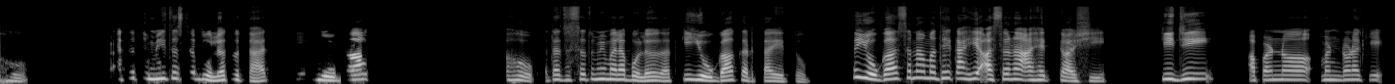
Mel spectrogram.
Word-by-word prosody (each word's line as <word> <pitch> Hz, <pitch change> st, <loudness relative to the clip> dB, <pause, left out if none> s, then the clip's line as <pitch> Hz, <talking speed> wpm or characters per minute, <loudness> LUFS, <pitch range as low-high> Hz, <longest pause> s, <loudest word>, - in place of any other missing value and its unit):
हो. 155 Hz, -1 st, -6 dB, 0.9 s
आता 290 Hz, -, -8 dB
तुम्ही 255 Hz, 0 st, +4 dB
जसं 280 Hz, -2 st, -5 dB
बोलत 205 Hz, 0 st, +2 dB
होतात 170 Hz, -5 st, -2 dB, 0.3 s
की 245 Hz, -, -21 dB, 0.2 s
योगा, 200 Hz, +5 st, +6 dB, 1.5 s
हो, 200 Hz, -5 st, -1 dB, 0.2 s
आता 225 Hz, 0 st, -2 dB
जसं 205 Hz, +3 st, -5 dB
तुम्ही 245 Hz, +1 st, +1 dB
मला 230 Hz, -1 st, +4 dB
बोलत 175 Hz, -3 st, +1 dB
होतात, 165 Hz, -1 st, -2 dB
की 230 Hz, -, -2 dB
योगा 185 Hz, -2 st, +4 dB
करता 165 Hz, -4 st, -4 dB
येतो. 140 Hz, -5 st, -6 dB, 0.5 s
तर -, -, +3 dB
योगासनामध्ये 285 Hz, +3 st, +3 dB
काही 270 Hz, -1 st, +2 dB
आसनं 245 Hz, +1 st, +2 dB
आहेत 210 Hz, -2 st, +3 dB
का 180 Hz, -, +1 dB
अशी, 155 Hz, 0 st, -5 dB, 0.6 s
की 250 Hz, -1 st, +4 dB
जी 255 Hz, +5 st, +1 dB, 0.4 s
आपण 210 Hz, +2 st, -2 dB
अ, 215 Hz, -1 st, 0 dB
म्हणतो 210 Hz, 0 st, -3 dB
ना 220 Hz, -, 0 dB
की 210 Hz, 0 st, -9 dB
215 Hz, 140 wpm, -22 LUFS, 185-245 Hz, 1.5 s, योगा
